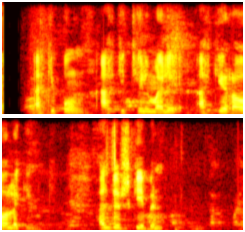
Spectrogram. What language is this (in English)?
Icelandic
